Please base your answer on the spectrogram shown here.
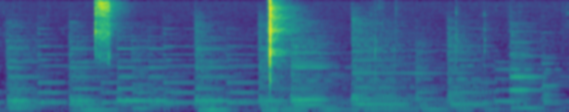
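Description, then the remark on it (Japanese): A single sharp crack as a can of plum wine soda is opened, with a brief fizzy hiss, over steady soft background music and no talking. “えー、今日は暑くなってきたので、えー、さっぱり梅酒の、えー、総割りを飲みながら、あの、話していこうかなと思います。じゃあ開けようかな”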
